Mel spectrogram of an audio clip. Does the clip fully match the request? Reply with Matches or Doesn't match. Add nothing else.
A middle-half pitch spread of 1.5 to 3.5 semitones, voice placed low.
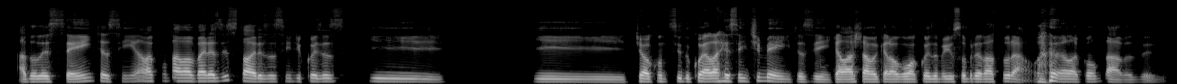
Matches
